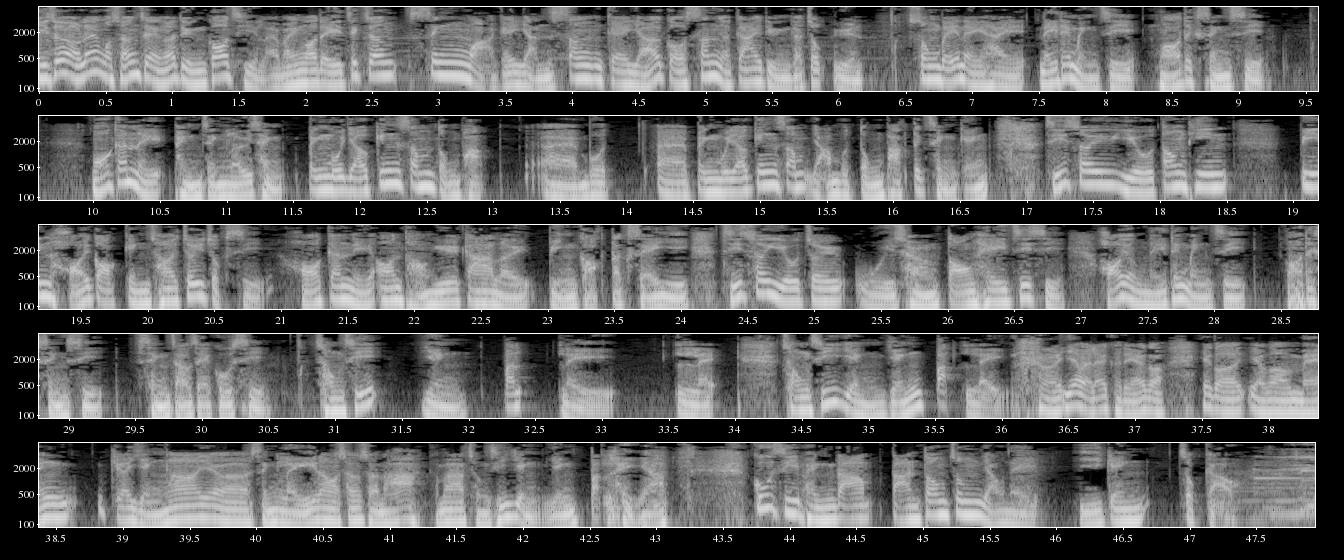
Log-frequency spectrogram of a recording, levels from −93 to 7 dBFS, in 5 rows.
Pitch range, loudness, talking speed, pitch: 100-145 Hz, -17 LUFS, 235 characters per minute, 115 Hz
